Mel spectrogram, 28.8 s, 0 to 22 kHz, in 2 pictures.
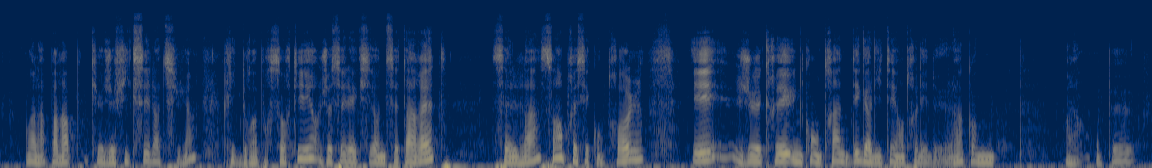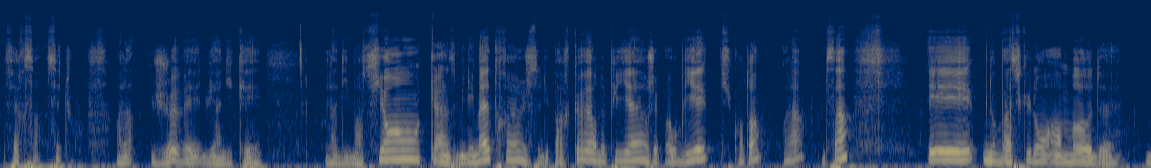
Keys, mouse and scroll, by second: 3.0 right click, 4.3 click, 6.7 click, 10.6 click, 12.6-15.3 drag, 16.4 click, 18.5 click, 19.6-20.6 typing, 22.8-24.8 drag, 28.6 click.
